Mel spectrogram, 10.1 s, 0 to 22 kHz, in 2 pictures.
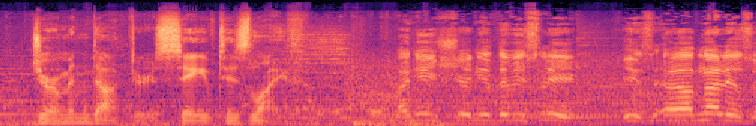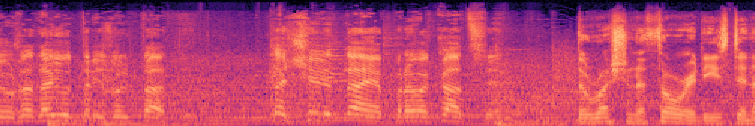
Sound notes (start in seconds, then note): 3.0 speaking Russian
